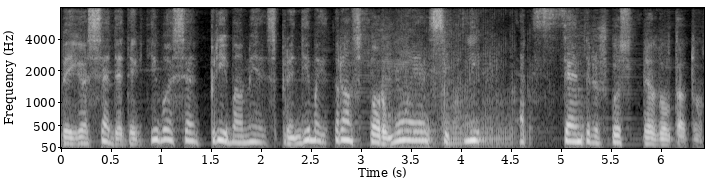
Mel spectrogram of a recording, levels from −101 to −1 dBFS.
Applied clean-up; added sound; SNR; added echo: neural mask model RNNoise.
